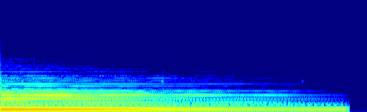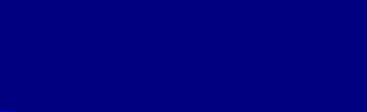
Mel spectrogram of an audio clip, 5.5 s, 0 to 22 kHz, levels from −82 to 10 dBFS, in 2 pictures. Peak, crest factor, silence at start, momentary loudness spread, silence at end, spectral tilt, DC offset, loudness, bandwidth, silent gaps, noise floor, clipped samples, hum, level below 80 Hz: -12 dBFS; 16 dB; 0 s; 13 LU; 2.9 s; -13 dB/octave; under 0.1%; -27 LUFS; 1.9 kHz; none; under -90 dBFS; under 0.1%; none; -30 dBFS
